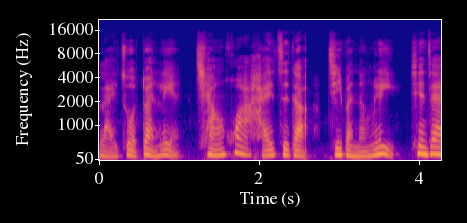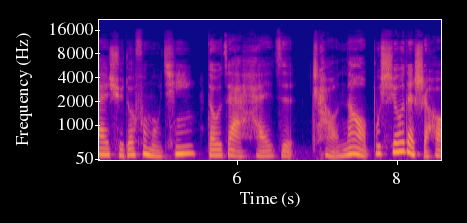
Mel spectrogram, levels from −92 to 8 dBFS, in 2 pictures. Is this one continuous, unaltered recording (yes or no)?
no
